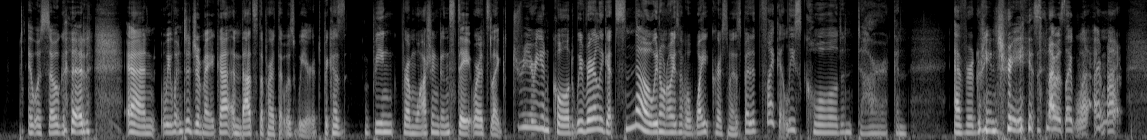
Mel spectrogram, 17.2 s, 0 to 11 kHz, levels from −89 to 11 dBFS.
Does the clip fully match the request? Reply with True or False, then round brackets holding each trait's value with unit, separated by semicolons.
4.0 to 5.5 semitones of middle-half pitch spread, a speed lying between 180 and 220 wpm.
True (4.3 semitones; 200 wpm)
